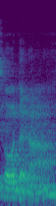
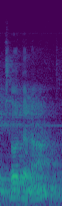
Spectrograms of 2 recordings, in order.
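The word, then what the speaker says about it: codana: So the first word is chodana, C-O-D-A-N-A, chodana. It comes from the Pali root chud, C-U-D, khad, not khad. Pali pronunciation chud, C-U-D, pronounced chud.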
